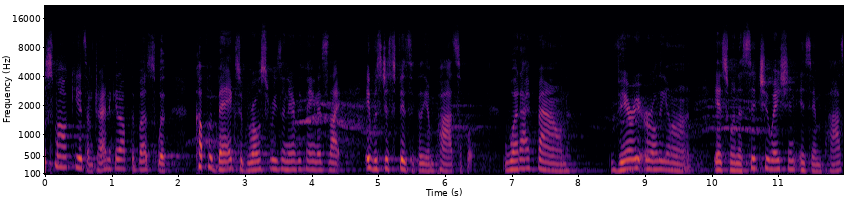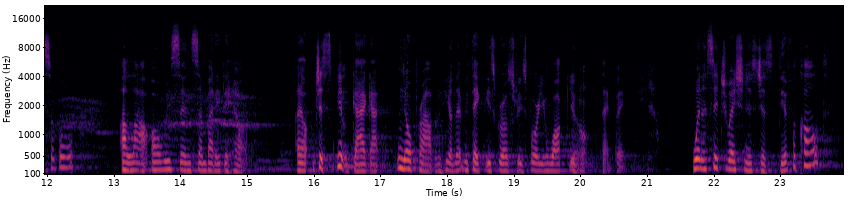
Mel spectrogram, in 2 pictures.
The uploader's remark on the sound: answer questions from the congregation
